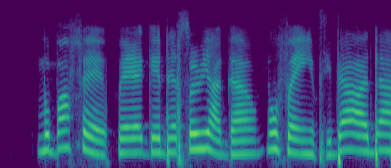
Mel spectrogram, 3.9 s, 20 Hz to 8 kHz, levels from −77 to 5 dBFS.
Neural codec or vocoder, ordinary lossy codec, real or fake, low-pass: codec, 16 kHz, 2 kbps, X-Codec, HuBERT features, trained on balanced general audio; Opus, 32 kbps; fake; 7.2 kHz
